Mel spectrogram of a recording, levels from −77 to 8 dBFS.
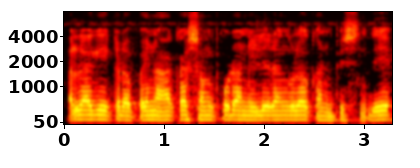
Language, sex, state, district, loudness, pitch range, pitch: Telugu, male, Andhra Pradesh, Sri Satya Sai, -14 LUFS, 115-125 Hz, 120 Hz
